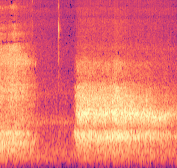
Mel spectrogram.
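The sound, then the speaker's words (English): A deep breath through a nose congested by a cold: two long, rushing, airy breath sounds separated by a short pause, the second fuller and more sustained, heard alone without talk. “I'm not going to do the deep breath today on the podcast because it's going to sound really bad. Oh, I can do it.”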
